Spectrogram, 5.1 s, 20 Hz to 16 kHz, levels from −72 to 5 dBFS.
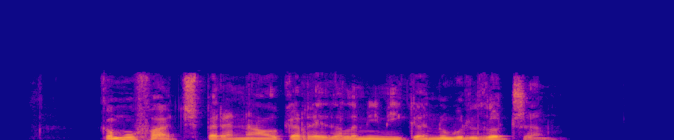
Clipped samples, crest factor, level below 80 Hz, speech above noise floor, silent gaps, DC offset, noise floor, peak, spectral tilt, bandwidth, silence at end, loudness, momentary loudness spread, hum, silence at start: under 0.1%; 18 dB; -52 dBFS; 36 dB; none; under 0.1%; -55 dBFS; -2 dBFS; -5.5 dB/octave; 8 kHz; 0.9 s; -19 LUFS; 4 LU; none; 0.75 s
